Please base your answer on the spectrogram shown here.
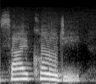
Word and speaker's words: psychology: p as in psychology.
